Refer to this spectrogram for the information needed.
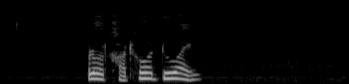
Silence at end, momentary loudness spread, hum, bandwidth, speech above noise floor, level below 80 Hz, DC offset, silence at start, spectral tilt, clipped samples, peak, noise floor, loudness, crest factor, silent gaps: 1.5 s; 12 LU; none; 10.5 kHz; 41 dB; -86 dBFS; under 0.1%; 0.9 s; -7 dB/octave; under 0.1%; -14 dBFS; -69 dBFS; -29 LUFS; 18 dB; none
